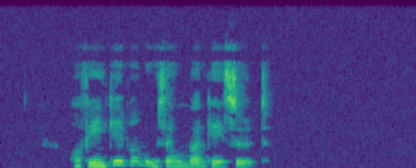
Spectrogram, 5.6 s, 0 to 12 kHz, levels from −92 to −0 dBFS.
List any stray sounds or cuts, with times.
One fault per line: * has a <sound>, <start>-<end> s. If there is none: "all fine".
all fine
